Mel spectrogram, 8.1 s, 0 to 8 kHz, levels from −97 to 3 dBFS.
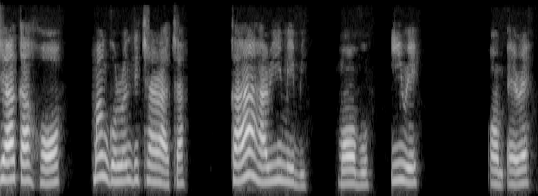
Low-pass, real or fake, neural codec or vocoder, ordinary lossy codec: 7.2 kHz; real; none; AAC, 32 kbps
